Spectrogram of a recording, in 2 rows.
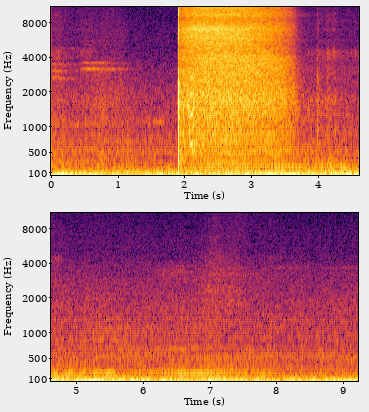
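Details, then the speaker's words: Physician demonstrating inhaler technique for respiratory patients: the inhaler is shaken and the cap opened with a sharp click, then a steady hiss of a long deep inhalation through the mouthpiece, followed by a 5–10 second breath-hold. "आपको सिर्फ मुंह के अंदर पकड़ना है और लंबा गहरा सांस अंदर ले करके कुछ सेकंड के लिए 5 से 10 सेकंड के लिए अपना सांस रोक लेना है"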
